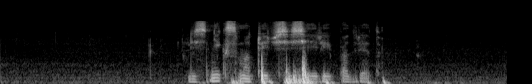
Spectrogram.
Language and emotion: Russian, neutral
